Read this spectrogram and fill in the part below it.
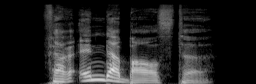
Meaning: inflection of veränderbar: 1. strong/mixed nominative/accusative feminine singular superlative degree 2. strong nominative/accusative plural superlative degree
- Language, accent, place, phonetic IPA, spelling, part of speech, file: German, Germany, Berlin, [fɛɐ̯ˈʔɛndɐbaːɐ̯stə], veränderbarste, adjective, De-veränderbarste.ogg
